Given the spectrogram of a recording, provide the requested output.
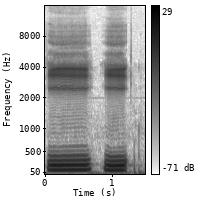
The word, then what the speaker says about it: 一: or yidding yeah it's because when e comes before a fourth tone character e changes to a second tone eating how about one two three four five six seven how do you say that there's a ER sensor without your ER sensuality yeah that's right it's right when you're counting e stays the first tone e e and in the word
